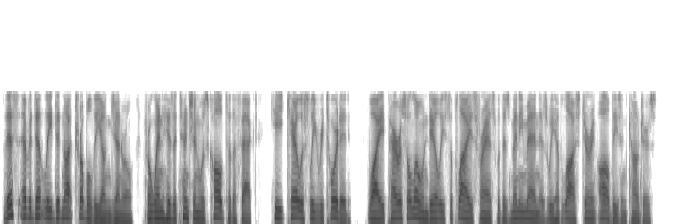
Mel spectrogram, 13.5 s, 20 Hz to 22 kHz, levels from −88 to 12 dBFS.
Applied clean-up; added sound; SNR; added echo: none; none; none; none.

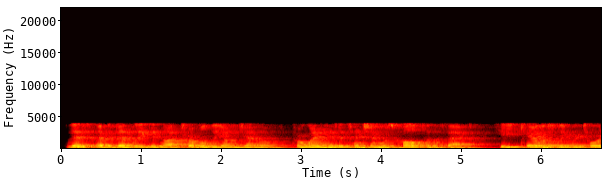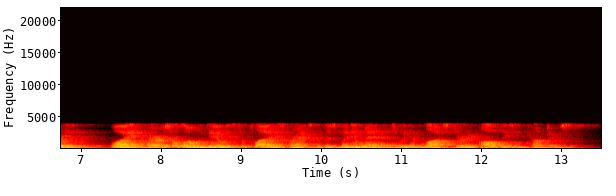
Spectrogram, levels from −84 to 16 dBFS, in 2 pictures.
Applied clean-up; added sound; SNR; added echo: none; Bowed string instrument; 10 dB; reverberation time 1.0 s.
